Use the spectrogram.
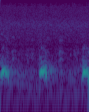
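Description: Fat Bill, a hunting dog with a pin in his leg and a bobtail, gives three short, faint, evenly spaced barks in a yard.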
